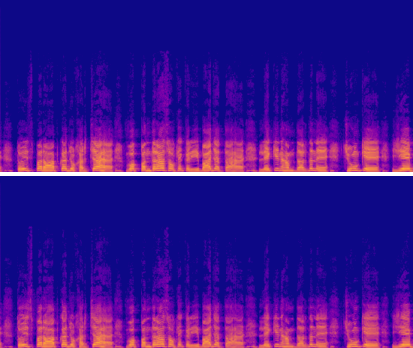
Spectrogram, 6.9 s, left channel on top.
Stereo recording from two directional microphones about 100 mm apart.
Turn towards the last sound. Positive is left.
turn(degrees=-20)  # may be behind; listen again after turning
